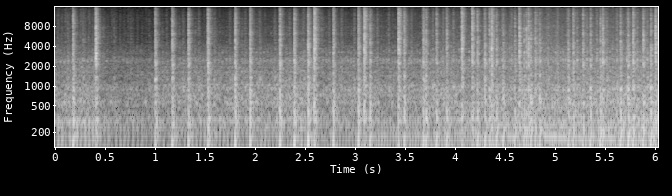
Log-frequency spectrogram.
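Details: Massey Ferguson MF 135 tractor, Continental 2.4L gasoline 4-cylinder, after carburetor refit: uneven stumbling idle with irregular loud pops and speed hunting up and down, governor compensating as if fuel-starved; air filter not clogged, cause unconfirmed.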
